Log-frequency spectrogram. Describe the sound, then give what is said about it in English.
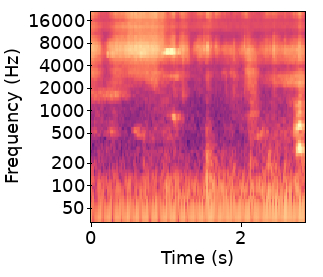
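A dog whines softly in a few thin, high-pitched whimpers, quiet, with a faint airy hiss in the background and no one talking. “Pod dog's pod dog's whining.”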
